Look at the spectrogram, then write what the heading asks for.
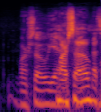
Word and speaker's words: Marceau: Marceau, yeah.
